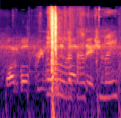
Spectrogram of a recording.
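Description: A single sharp shot cracks out in a shooter game, one loud brief impulse near the middle, surrounded by someone talking before and after it.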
